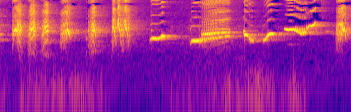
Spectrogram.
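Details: Oriental magpie-robin singing a fighting-provocation song packed with rough fill-in notes: a run of harsh, buzzy bursts, then long pure whistles sliding upward and a final rasping note.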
